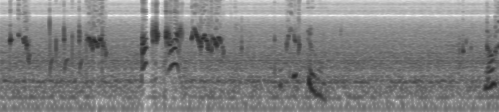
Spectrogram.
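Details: Pet male budgerigar kept at home, about five years old, chattering in short scratchy warbles and squeaky chirps with a few falling notes, while a woman talks to it.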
